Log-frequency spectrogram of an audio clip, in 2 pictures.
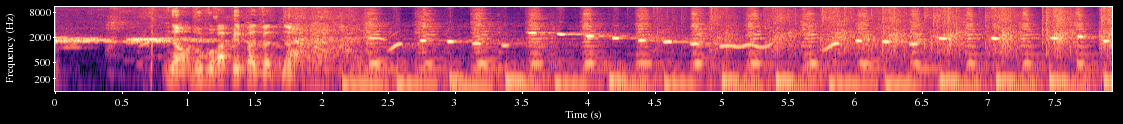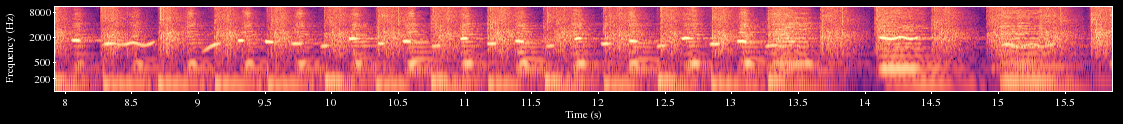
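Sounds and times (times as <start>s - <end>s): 
person whistling a bright clear melody: 0.0s - 1.1s, 2.3s - 15.7s
laughter: 0.4s - 2.6s
speech: 0.8s - 2.5s
rhythmic musical accompaniment with bass and percussion: 2.2s - 13.7s.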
